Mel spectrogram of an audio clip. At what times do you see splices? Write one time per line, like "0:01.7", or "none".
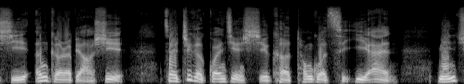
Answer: none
